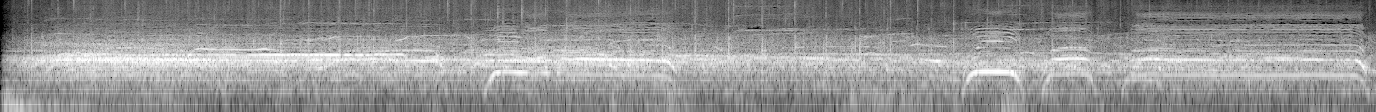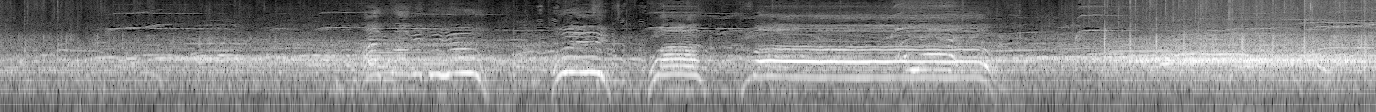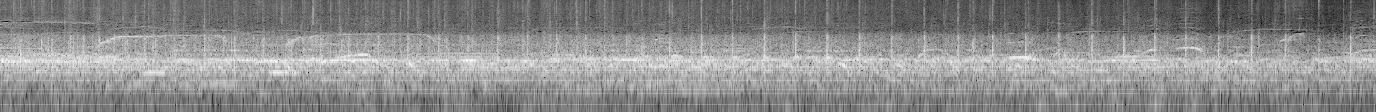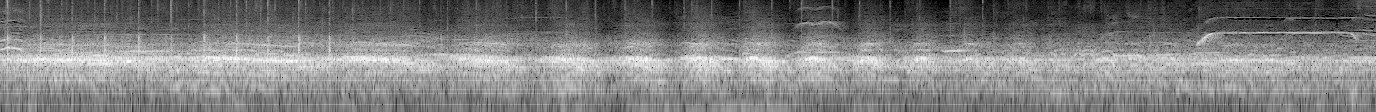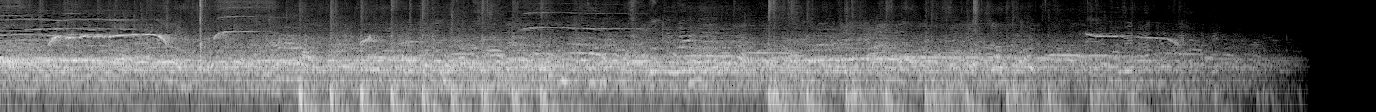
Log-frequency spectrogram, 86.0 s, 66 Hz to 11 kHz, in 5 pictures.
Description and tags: crowd applause we want more
This file is a recording with an iPod nano, with the Belkin voice recorder, November 2007.
It's an audience of about 1500 people applauding after a metal concert in a venue (013, which is the best venue for metal and hard rock concerts) in The Netherlands.
One drunk guy (standing somewhere behind me) shouts 'WE WANT MORE', and more, which is quite funny : )!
